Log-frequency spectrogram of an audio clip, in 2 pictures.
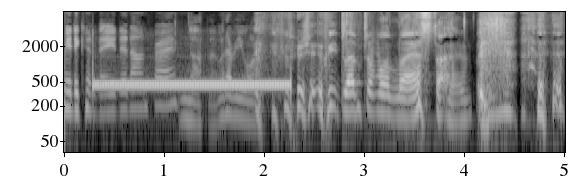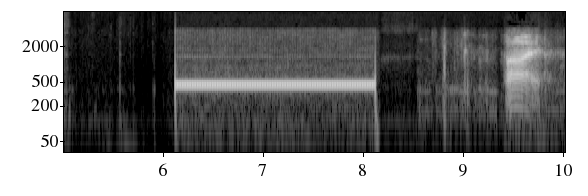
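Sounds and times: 
speech: 0.0 - 5.1, 9.4 - 9.9
telephone ringing tone: 0.3 - 2.2, 6.1 - 8.2.

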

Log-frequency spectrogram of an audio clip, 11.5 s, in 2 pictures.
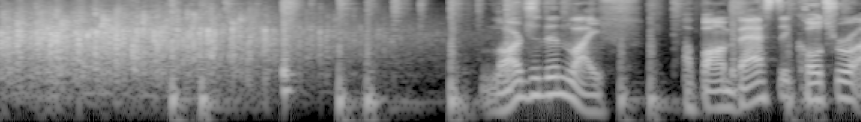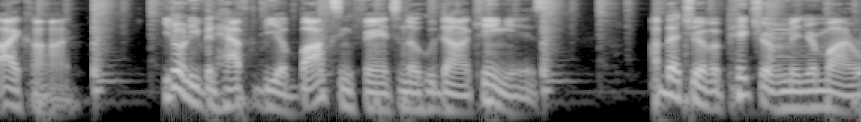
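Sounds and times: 
audience applause welcoming Don King onto a TV show: 0.0 - 2.8
speech: 3.3 - 9.4, 10.1 - 11.4.

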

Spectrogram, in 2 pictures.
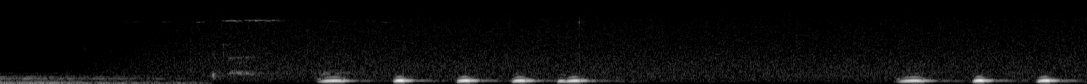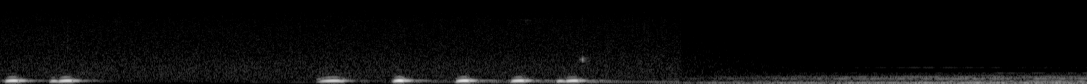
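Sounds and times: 
faint steady hiss: 0.0 - 19.5
sooty grouse giving deep low hoots: 2.0 - 6.1, 9.0 - 11.8, 14.0 - 17.1.

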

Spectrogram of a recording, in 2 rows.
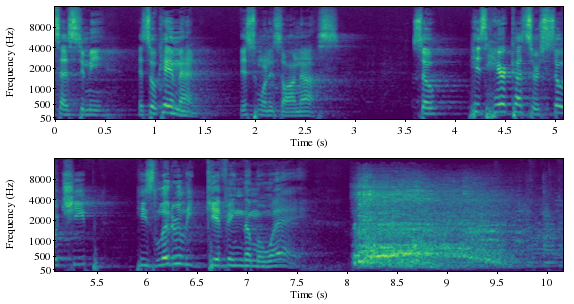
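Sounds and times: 
speech: 0.0 - 2.9, 3.6 - 9.1
bear roar sound effect: 8.0 - 9.8.

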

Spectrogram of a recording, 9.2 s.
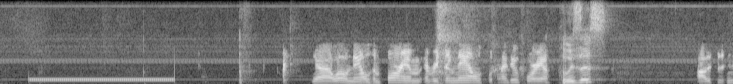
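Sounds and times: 
telephone dial tone from a call: 0.3 - 2.3
speech: 3.9 - 7.7, 8.7 - 9.1.

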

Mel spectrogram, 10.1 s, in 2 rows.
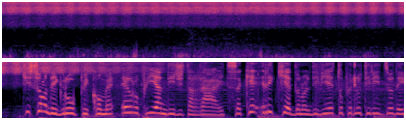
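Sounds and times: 
cicadas chirping: 0.0 - 6.7
speech: 5.3 - 10.0.

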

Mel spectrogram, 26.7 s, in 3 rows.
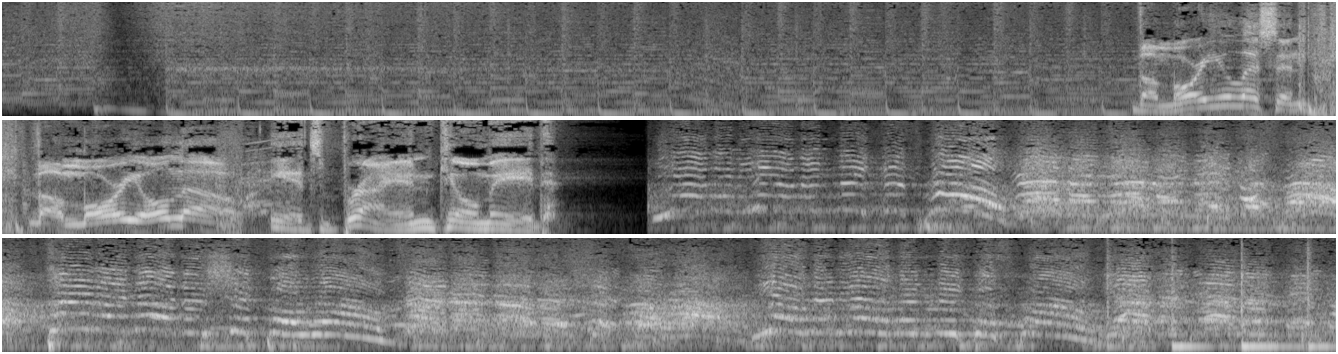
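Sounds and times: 
speech: 7.6 - 12.6
large crowd of protesters chanting and shouting: 7.6 - 26.6.

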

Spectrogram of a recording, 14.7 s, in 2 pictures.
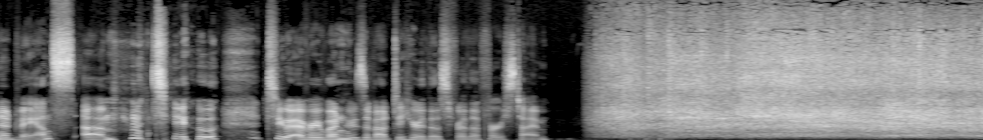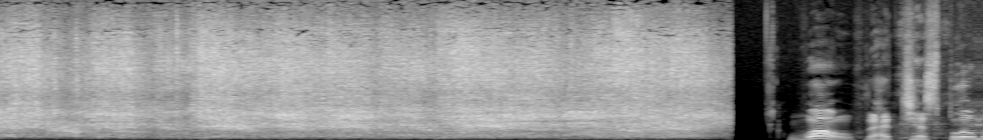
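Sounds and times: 
speech: 0.0 - 5.2, 13.3 - 14.7
several hundred birds flying inside a cave: 4.6 - 12.9.

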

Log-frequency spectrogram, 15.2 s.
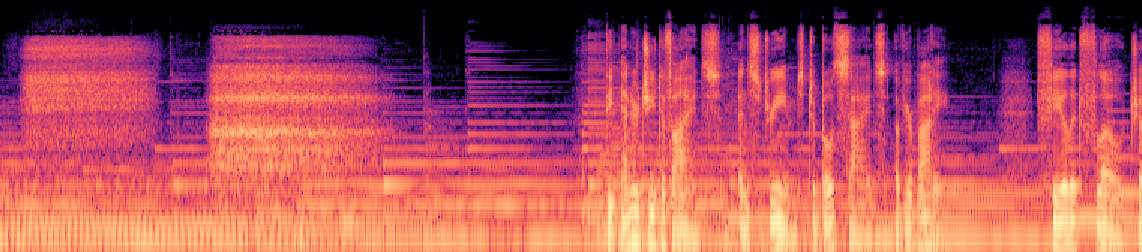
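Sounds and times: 
deep breaths in and out: 0.0 - 6.0, 13.3 - 13.8
soft steady musical drone: 0.0 - 6.4
speech: 8.1 - 12.8, 13.8 - 15.2.

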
